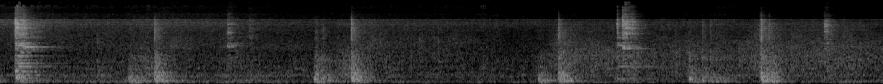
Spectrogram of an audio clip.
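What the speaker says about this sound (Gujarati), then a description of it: "હવે આપણે મેથીની ભાજીને હલાવી દઈશું બધું મિક્સ કરી દઈશું" Fenugreek greens and peas are stirred in a pan, with a series of separate scraping and clinking strokes of a spoon against the metal at an uneven pace, close and fairly quiet between strokes.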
